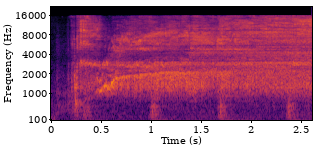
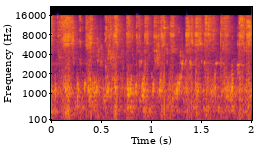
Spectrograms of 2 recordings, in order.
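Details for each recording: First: Milk steaming on an espresso machine (CRM3605): wand tip sits too deep in the milk, so no chirping aeration hiss, only a smooth steady high steam roar; wand must sit at the surface. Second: Espresso machine (CRM3605) steam wand tested in water with the nozzle tip just at the surface: a steady hiss with irregular crackling chirps as air is drawn in, the normal air-intake sound and correct position for stretching milk.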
